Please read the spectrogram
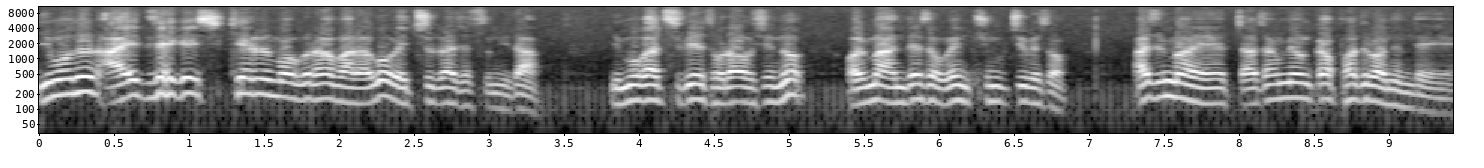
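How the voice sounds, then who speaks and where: Over noticeable background noise, a man with a fairly high pitch talks at a fairly quick pace, his loudness very even and his intonation lively. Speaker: radio co-host. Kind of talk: reading listener letter aloud on radio.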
